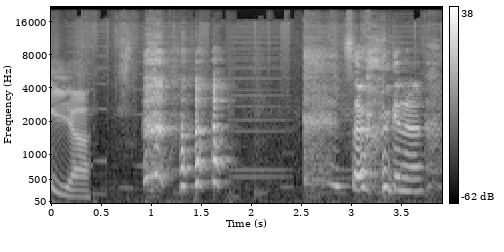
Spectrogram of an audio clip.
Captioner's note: laughs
